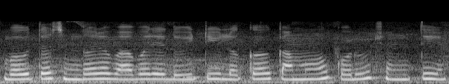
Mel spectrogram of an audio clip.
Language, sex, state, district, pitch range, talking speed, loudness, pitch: Odia, female, Odisha, Malkangiri, 230-255 Hz, 95 wpm, -14 LUFS, 245 Hz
